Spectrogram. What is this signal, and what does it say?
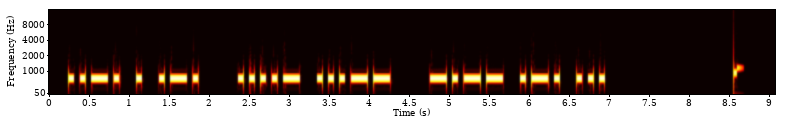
Morse code, heard as a keyed tone, about 17 wpm, 700 Hz. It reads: FER 43 YRS
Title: Practice QSO - Exchange 3 - More Info - 17wpm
